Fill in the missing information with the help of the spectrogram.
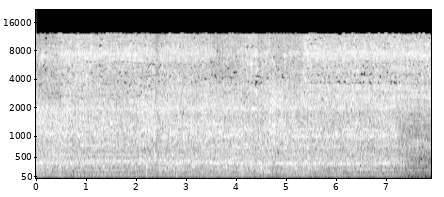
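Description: Automatic aerosol-cap assembly machine running: a steady noisy whir with a faint low hum underneath.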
